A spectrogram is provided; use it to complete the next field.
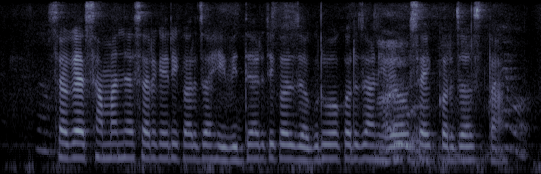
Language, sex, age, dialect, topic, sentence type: Marathi, female, 25-30, Southern Konkan, banking, statement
